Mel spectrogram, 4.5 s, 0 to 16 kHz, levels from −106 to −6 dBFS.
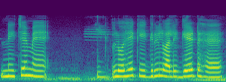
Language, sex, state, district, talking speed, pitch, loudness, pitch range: Hindi, female, Jharkhand, Garhwa, 105 wpm, 255 Hz, -14 LUFS, 160-265 Hz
